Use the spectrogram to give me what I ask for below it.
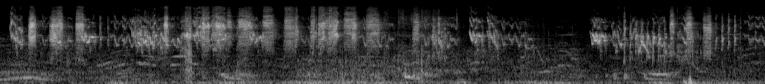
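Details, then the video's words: Budgerigars talking among themselves: dense, scratchy chirping and warbling, many quick notes tumbling over one another with brief pauses, occasional louder squeaks standing out. "Budgies birds speak to each other Beautiful Budgies talking sounds"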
